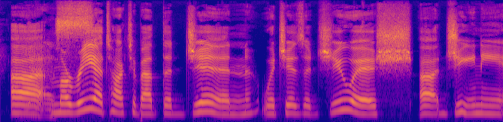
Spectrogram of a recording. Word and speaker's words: cin: Turkey will include the Gin it is spelled c-i-n but pronounced like gin which basically people would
